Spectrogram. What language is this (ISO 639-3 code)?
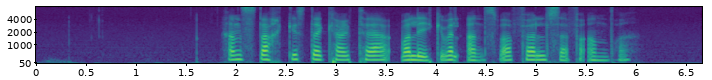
nor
